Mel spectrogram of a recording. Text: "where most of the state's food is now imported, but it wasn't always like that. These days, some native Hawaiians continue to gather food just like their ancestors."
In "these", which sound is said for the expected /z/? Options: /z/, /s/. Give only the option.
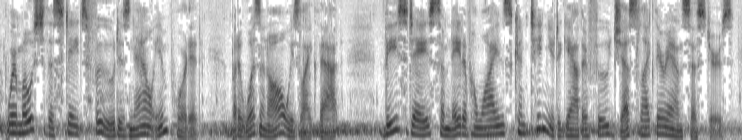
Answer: /z/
